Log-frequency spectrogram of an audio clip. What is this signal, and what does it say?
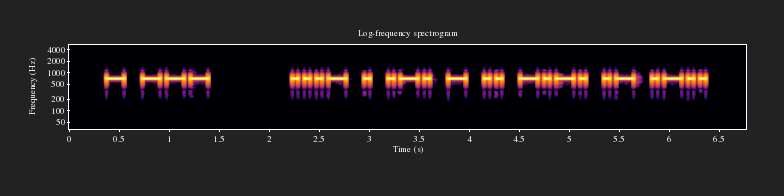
Morse code, heard as a keyed tone, about 20 wpm, 700 Hz. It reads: TO VERTICAL
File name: UK MASTER QSOs TRAINING / 20WPM / UK MASTER QSOs 0030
